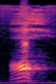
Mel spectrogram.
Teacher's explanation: the back of the tongue is just below the half open position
